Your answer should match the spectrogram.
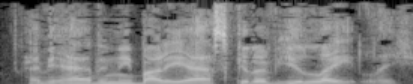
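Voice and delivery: ordinary talk, nothing marked

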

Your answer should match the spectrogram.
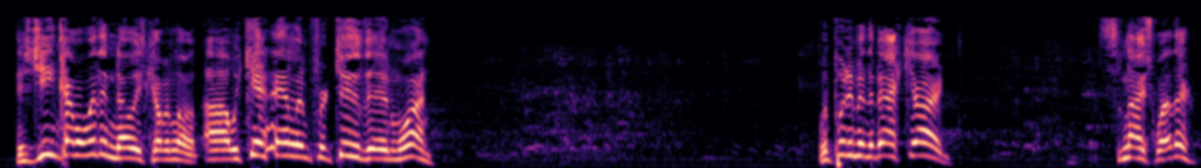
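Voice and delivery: joking sibling voice. Retold or imitated. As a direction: play the reluctant sister for laughs. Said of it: "they trade me off".

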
